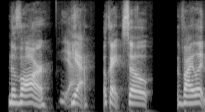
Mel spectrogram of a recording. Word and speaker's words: Navarre: Are That you was asking about Navarre. pronunciation? Navarre.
